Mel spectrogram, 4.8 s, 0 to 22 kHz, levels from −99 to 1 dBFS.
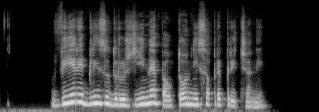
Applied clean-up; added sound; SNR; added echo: neural mask model Resemble Enhance denoiser.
